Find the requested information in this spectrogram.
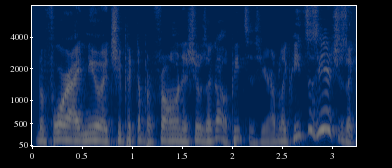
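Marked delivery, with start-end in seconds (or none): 1.9-2.4 low, soft, matter-of-fact; casual announcement. Retold or imitated. 2.6-3.0 pitched way up in disbelief; surprised. Retold or imitated. Surprised reply.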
